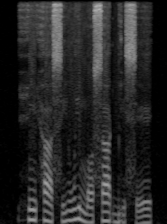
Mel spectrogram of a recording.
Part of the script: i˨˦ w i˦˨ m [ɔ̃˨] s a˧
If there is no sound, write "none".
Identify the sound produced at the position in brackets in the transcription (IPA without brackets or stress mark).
ɔ˨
